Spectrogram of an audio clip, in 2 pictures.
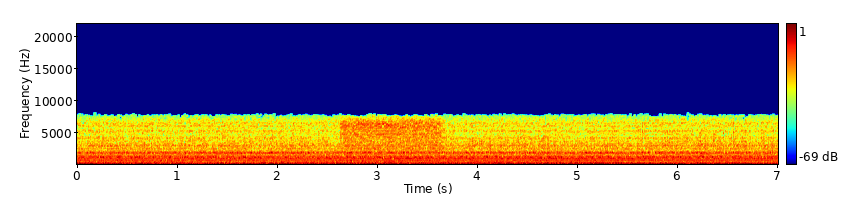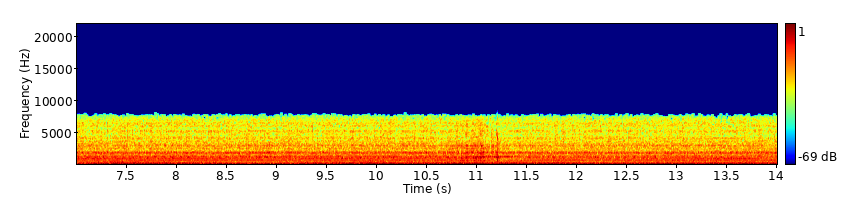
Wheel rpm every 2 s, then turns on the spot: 0, 0, 0, 0, 0, 0, 0.
none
